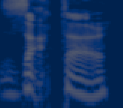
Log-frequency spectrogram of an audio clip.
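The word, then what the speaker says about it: za'atar: t a r and you pronounce it zatar with that in the in the your apostrophe there is kind of like is is indicating that to you like that's the um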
